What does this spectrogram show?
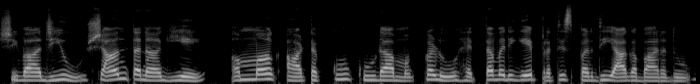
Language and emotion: Kannada, neutral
